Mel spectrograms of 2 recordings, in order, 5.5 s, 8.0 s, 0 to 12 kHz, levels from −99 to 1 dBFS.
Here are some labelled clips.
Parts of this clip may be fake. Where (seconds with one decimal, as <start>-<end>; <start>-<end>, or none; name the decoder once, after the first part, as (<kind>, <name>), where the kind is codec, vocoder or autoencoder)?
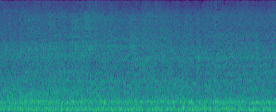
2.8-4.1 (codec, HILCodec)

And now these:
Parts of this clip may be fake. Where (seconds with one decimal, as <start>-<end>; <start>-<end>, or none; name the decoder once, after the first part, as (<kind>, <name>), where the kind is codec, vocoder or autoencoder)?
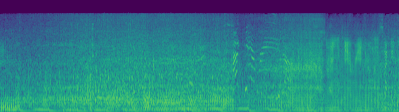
5.8-7.6 (vocoder, WaveNeXt)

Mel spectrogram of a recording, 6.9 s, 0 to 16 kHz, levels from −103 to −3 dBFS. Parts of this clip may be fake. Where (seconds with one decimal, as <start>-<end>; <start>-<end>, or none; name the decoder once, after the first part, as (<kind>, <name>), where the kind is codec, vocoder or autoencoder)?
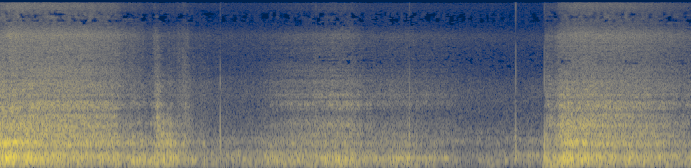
0.0-3.7 (vocoder, BigVGAN v2); 4.9-6.9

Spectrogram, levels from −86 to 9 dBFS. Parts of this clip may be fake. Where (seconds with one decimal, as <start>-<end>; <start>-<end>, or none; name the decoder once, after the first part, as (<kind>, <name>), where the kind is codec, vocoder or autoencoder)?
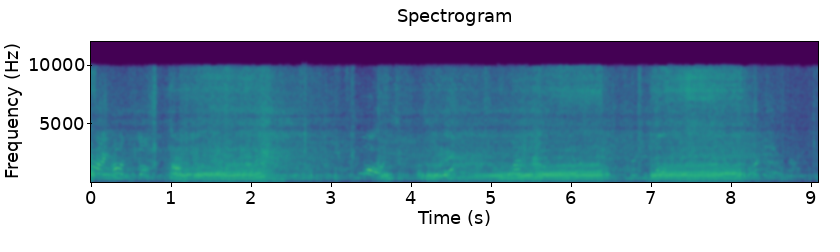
0.9-1.8 (codec, SNAC); 3.7-4.7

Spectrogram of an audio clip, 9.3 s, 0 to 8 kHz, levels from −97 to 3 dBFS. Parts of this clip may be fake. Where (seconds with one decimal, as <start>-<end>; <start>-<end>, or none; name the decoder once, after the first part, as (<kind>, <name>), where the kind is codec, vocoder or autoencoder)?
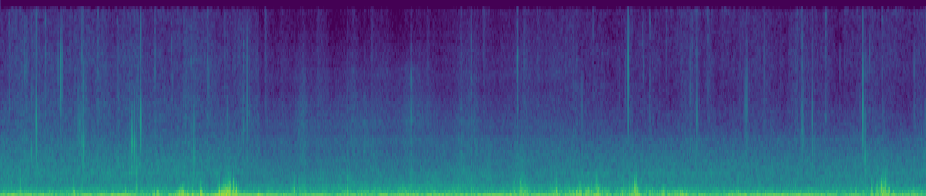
2.5-5.6 (autoencoder, DAC-VAE)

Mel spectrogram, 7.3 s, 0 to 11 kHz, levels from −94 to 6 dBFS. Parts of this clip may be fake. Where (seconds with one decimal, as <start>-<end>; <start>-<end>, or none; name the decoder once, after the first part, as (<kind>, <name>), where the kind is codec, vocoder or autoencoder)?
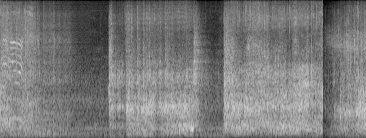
0.8-1.8 (autoencoder, DAC-VAE)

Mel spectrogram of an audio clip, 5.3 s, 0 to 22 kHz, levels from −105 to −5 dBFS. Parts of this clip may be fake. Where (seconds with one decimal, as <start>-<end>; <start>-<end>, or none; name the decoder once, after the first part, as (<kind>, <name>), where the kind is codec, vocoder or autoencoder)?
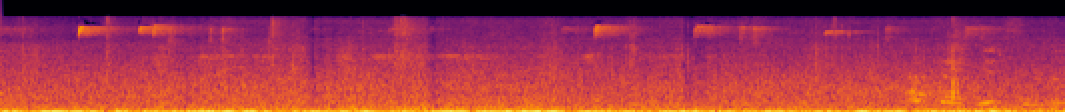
none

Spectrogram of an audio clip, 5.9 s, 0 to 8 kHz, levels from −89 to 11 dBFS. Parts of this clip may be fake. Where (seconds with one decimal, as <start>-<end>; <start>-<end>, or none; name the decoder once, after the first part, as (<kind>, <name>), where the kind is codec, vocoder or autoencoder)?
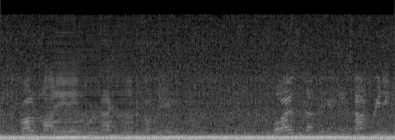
0.6-2.0 (vocoder, HiFi-GAN)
